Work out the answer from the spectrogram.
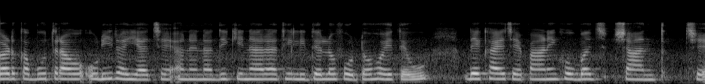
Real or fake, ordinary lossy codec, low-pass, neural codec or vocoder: real; none; 7.2 kHz; none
